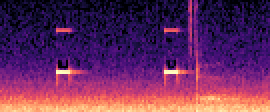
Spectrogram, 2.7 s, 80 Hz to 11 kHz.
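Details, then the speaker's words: Kaiweets KM601 multimeter in diode mode, red probe on ground, black probe on pins, reading 3.331: two short clean high-pitched beeps about a second apart in a quiet room; diode-test beeper working normally. "and then black probe is where you touch different pins so this one gives me 3.331 in that mode and you'll actually hear it beeps hear that"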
